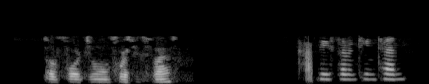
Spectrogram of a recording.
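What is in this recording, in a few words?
Mesa Police Department Superstition Dispatch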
